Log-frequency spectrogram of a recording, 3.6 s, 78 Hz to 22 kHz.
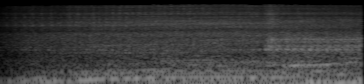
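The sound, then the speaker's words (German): Two heavy trucks rumble along the motorway from Hamburg to Bremen, Germany, in winter 1946, a steady low engine drone filling the scene with a faint whine rising partway through; no one speaks. “Die Autobahn von Hamburg nach Bremen, irgendwann im Winter 1946. Hier sind gerade zwei Lastwagen unterwegs.”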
